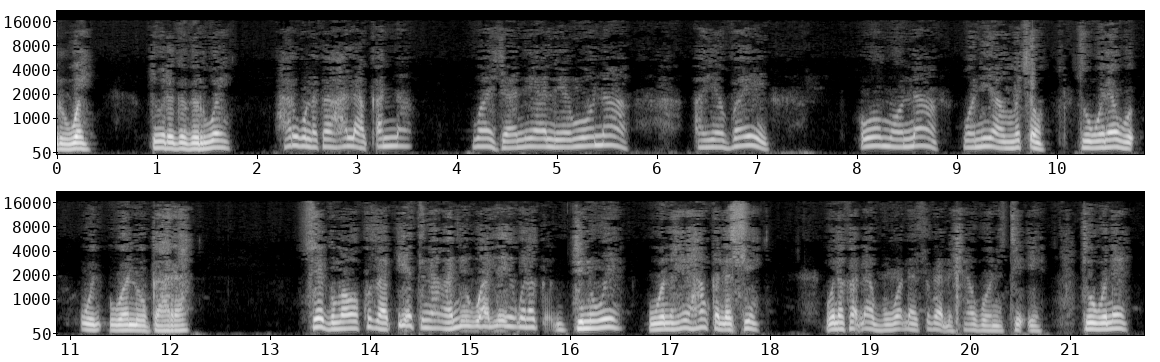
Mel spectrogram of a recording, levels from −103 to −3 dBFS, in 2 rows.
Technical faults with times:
0.00-21.74 generation loss

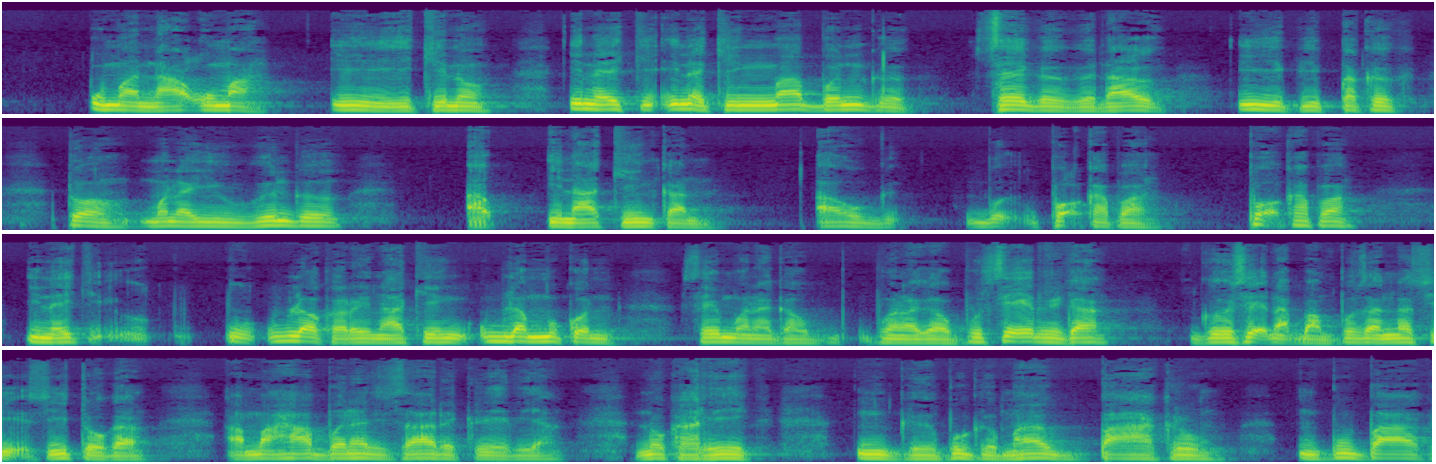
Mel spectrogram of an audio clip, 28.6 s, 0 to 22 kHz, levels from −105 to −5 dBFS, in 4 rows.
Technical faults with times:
0.00-28.63 gain pumping

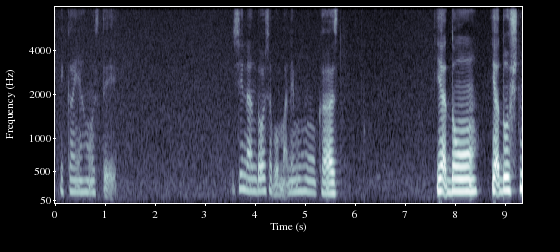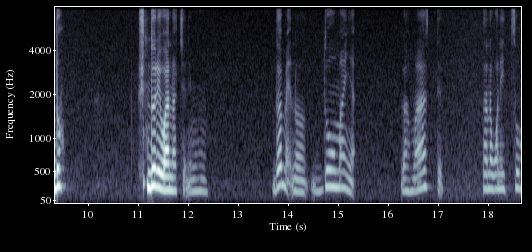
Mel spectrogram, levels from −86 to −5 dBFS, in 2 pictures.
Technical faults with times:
7.53-9.53 automatic gain falling

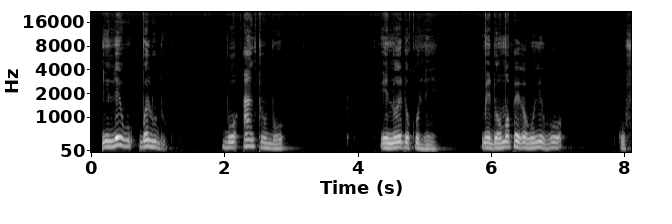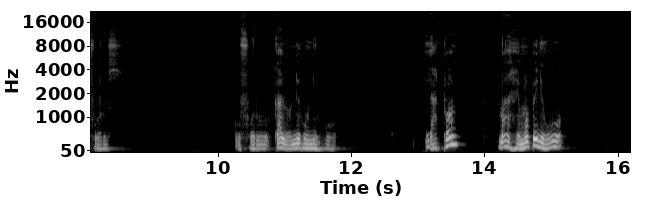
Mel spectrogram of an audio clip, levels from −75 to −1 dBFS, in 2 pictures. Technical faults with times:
0.00-6.27 pre-emphasis left on

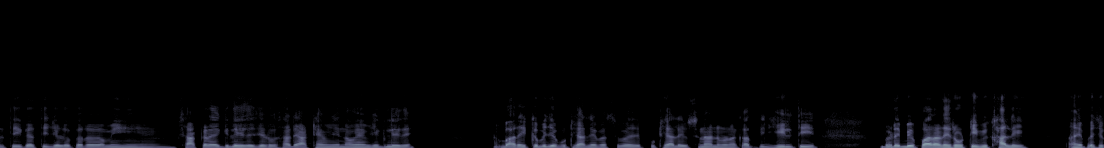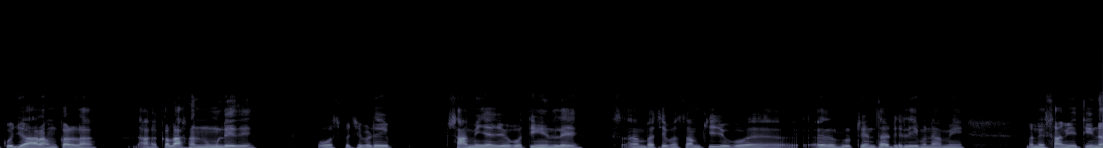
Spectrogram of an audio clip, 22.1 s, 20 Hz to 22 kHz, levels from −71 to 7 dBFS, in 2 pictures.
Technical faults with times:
none

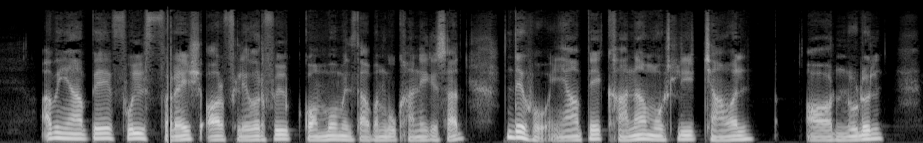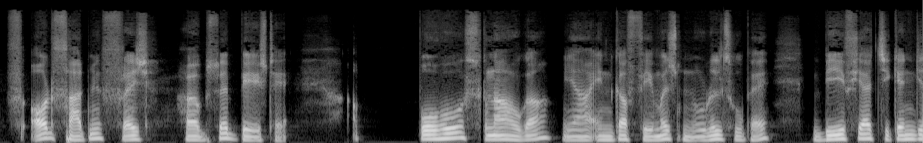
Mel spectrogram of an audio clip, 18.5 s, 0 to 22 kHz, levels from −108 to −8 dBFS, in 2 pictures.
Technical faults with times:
1.68-1.72 gap at a join of encoded pieces
14.04-14.08 gap at a join of encoded pieces

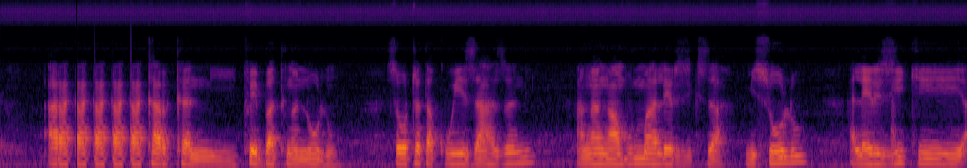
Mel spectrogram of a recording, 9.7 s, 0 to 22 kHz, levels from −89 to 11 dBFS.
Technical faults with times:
0.75-1.48 CD stuck on one turn

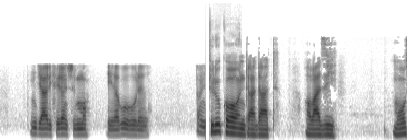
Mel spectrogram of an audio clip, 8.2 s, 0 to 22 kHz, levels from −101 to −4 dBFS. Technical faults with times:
0.00-4.19 input switched to a poorer device
4.84-8.15 adaptive stream at a lower bitrate

